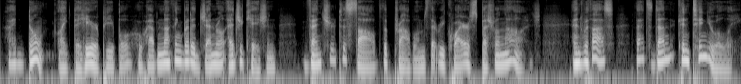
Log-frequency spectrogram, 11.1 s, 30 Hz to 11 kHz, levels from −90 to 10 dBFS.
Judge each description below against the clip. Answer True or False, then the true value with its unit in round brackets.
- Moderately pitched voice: False (120 Hz)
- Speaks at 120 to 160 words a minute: True (150 wpm)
